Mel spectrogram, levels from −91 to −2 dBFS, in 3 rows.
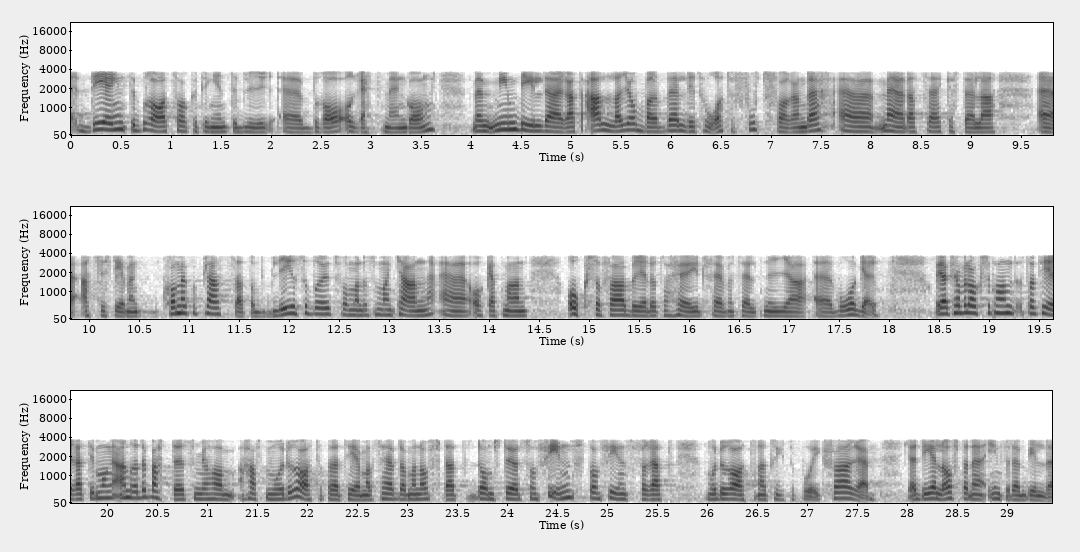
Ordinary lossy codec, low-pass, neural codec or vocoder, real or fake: none; 3.6 kHz; none; real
